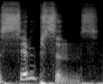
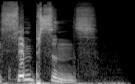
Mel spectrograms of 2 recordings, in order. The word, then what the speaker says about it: Simpsons: And they were like, nope, we don't pronounce the P. Simpsons.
